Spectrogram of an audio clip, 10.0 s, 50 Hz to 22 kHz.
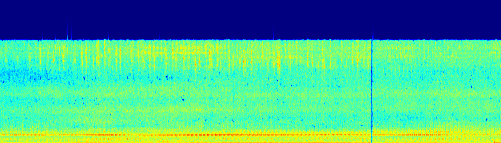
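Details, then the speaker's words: Jeep Patriot at -36 to -40°C/-40°F with failed block heater, just started on roughly the 15th attempt; rough cold idle with faint uneven tapping under the engine hum, check engine light on, cause unconfirmed; knocking at idle after cold start. "oh it was so close there yay oh listen to the knocking check engine lights on no big surprise"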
